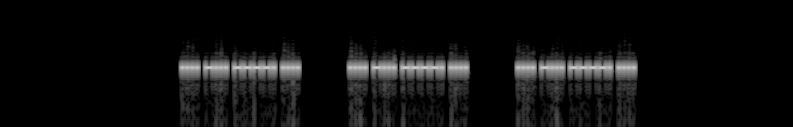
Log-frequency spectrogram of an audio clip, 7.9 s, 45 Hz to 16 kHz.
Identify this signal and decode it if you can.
Morse code, heard as a keyed tone, about 52 wpm, 700 Hz. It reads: HB9H HB9H HB9H
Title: DXCC-100 Call Signs - 4 Characters - Repeated 3x - 50wpm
